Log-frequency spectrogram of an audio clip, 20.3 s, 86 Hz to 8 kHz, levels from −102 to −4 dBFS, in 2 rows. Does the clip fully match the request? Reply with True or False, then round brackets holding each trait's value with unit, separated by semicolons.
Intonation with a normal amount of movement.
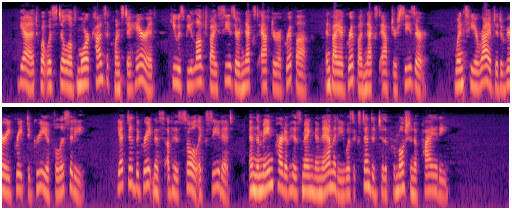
True (3.6 semitones)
